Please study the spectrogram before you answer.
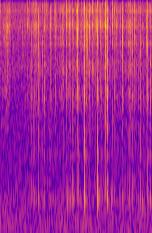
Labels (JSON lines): {"label": "ambient", "recorder": "HydroMoth"}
